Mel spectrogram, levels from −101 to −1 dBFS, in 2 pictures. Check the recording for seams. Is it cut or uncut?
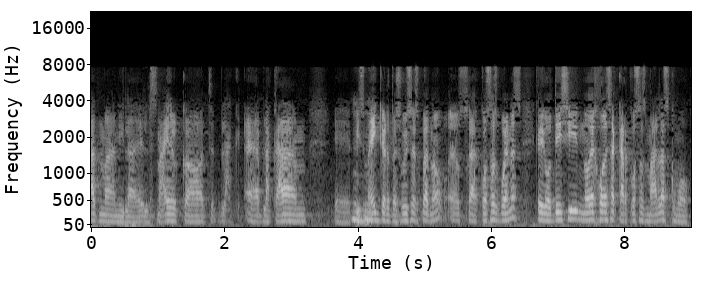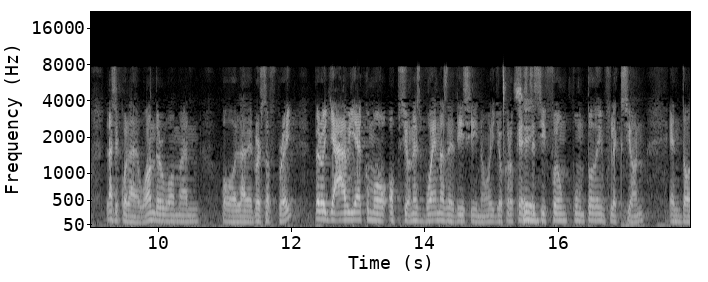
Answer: uncut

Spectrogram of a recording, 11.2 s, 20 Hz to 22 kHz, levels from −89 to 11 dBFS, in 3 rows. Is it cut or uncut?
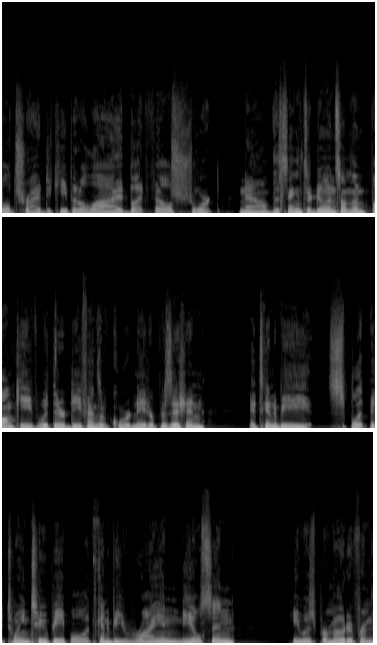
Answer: cut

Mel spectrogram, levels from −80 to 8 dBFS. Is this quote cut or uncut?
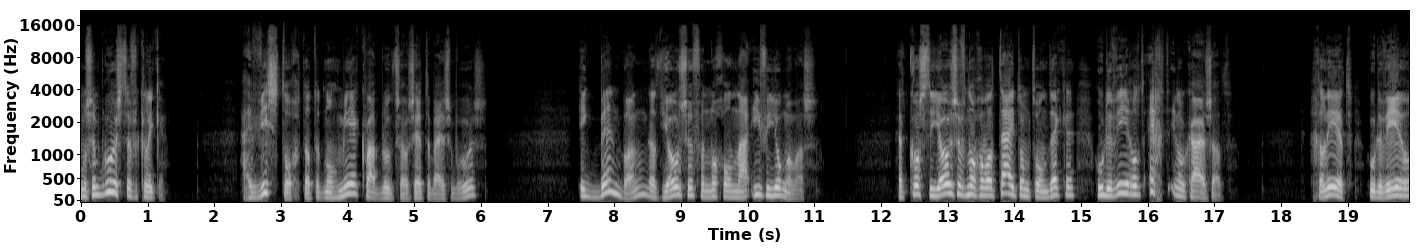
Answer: cut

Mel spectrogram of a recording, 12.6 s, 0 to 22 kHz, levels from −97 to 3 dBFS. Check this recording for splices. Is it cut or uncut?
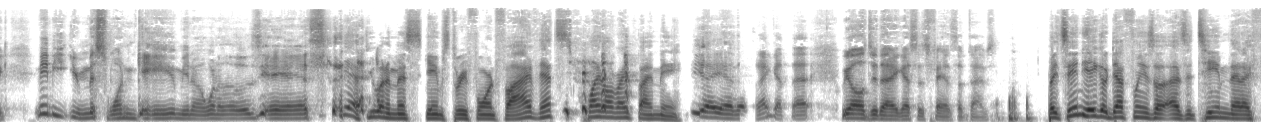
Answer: cut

